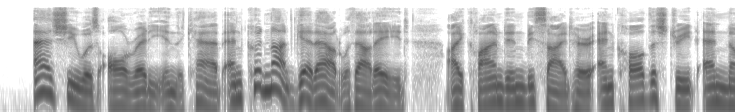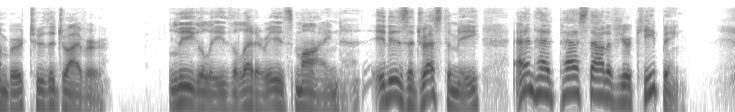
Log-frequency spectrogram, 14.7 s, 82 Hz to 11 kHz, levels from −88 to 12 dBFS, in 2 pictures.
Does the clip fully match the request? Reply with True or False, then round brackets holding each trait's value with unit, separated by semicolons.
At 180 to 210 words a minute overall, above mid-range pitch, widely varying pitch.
False (185 wpm; 115 Hz; 5.7 semitones)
